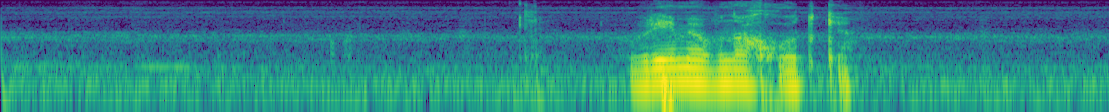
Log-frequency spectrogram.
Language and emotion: Russian, neutral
